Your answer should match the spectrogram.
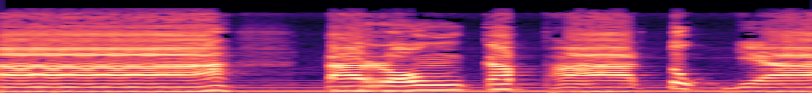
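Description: A single voice chanting Northern Thai verse in a melodic recitation: one long note held steady for about a second, then after a short pause several shorter sung phrases that rise and fall.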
